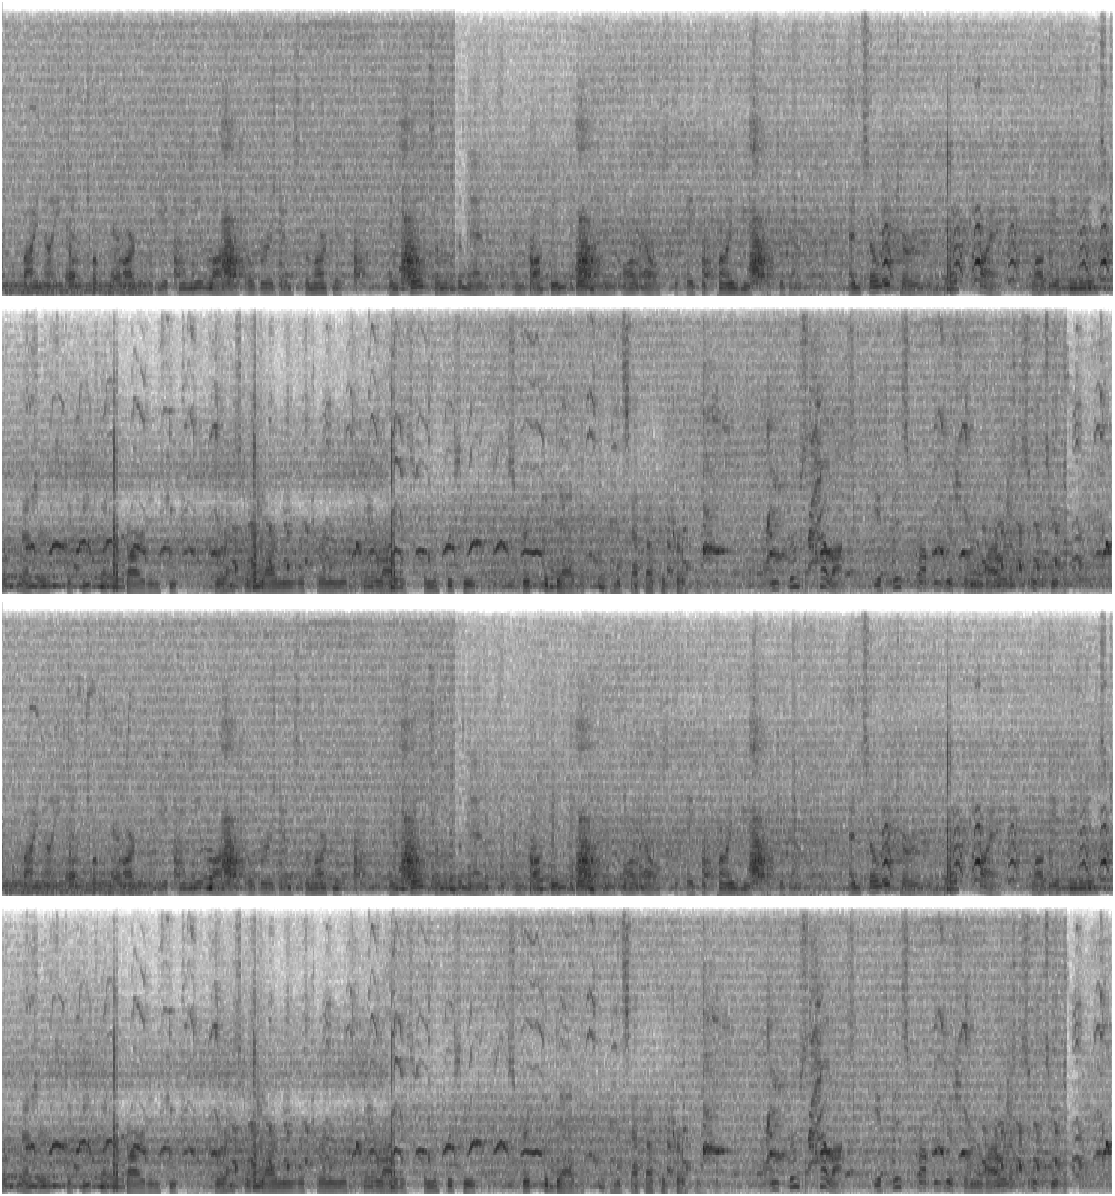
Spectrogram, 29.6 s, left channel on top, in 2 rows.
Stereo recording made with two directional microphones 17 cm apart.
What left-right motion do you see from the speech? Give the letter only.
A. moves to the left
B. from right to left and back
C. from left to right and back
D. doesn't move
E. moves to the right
D.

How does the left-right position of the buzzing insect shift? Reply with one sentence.
In this clip you hear the buzzing insect go from the right side to the left.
